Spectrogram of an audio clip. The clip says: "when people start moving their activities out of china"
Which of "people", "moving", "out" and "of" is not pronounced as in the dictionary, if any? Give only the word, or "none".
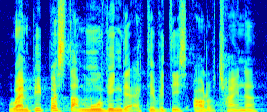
of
